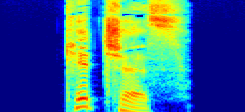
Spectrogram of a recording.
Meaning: genitive singular of Kitsch
- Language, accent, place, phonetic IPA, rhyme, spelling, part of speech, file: German, Germany, Berlin, [ˈkɪt͡ʃəs], -ɪt͡ʃəs, Kitsches, noun, De-Kitsches.ogg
